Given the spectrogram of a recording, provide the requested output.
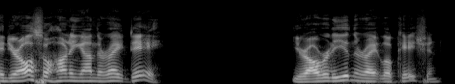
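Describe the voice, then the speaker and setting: Talking at a fairly quick pace but with long, frequent pauses, a man with an Upper Midwest accent has a fairly high pitch, a bright, sharp tone and ordinary pitch variation. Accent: Upper Midwest rural American. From Minnesota, small town. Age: 60s. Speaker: land owner and deer hunter. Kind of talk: podcast interview. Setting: studio. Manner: animated.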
